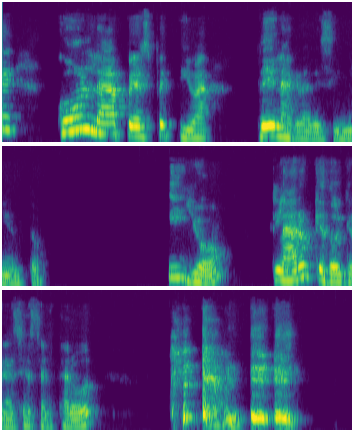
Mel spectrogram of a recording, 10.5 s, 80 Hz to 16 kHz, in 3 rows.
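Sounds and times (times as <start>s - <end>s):
speech: 0.0s - 4.0s, 5.2s - 8.0s, 8.7s - 10.0s
person clearing throat: 8.7s - 10.1s.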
